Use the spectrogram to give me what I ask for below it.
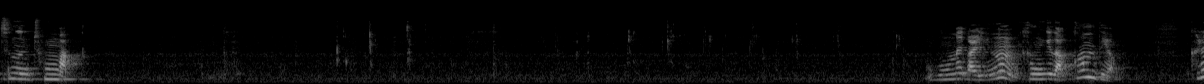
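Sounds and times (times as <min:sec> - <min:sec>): soft mouth chewing clicks: 0:02.0 - 0:09.3.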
